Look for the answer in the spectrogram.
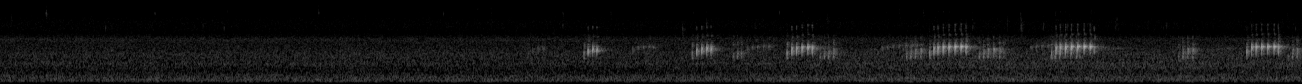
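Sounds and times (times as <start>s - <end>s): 
Schlegel's green tree frogs rattling croaks: 5.3s - 11.2s, 11.8s - 13.0s.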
